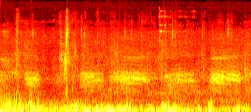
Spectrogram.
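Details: Crows calling at a hippodrome on the outskirts of Požarevac, Serbia, perched nearby and "yelling"; some birds were possibly rooks. Five harsh, drawn-out caws, roughly one every two-thirds of a second, over heavy low wind rumble.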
